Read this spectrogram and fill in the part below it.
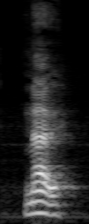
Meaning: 1. break or neck in a sandbar 2. riptide (a strong flow of water)
- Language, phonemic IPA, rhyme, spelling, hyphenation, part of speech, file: Dutch, /mœy̯/, -œy̯, mui, mui, noun, Nl-mui.ogg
